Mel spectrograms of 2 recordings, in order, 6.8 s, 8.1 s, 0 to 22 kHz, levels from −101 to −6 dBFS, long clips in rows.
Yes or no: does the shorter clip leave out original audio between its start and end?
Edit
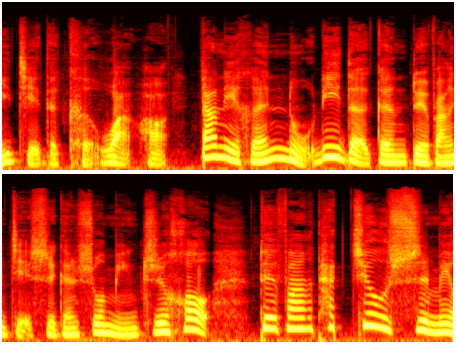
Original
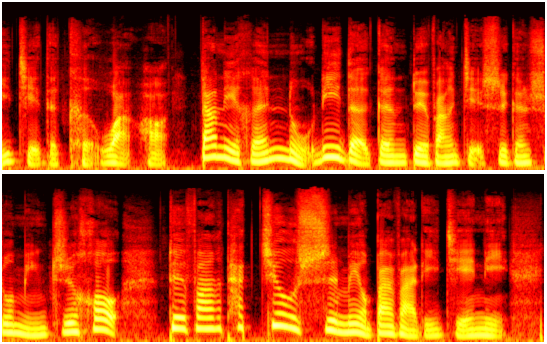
no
